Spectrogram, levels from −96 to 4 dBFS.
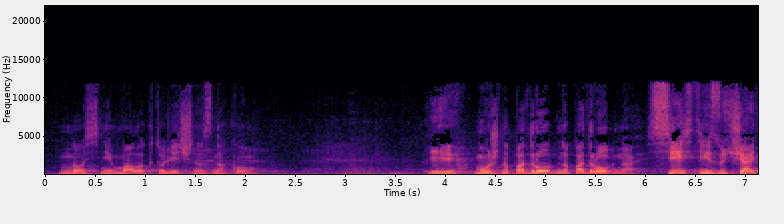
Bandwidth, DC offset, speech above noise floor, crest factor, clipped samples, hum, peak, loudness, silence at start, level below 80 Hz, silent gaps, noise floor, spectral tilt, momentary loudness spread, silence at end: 12.5 kHz; under 0.1%; 30 dB; 20 dB; under 0.1%; none; -10 dBFS; -29 LUFS; 0.15 s; -66 dBFS; none; -59 dBFS; -5.5 dB/octave; 13 LU; 0 s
